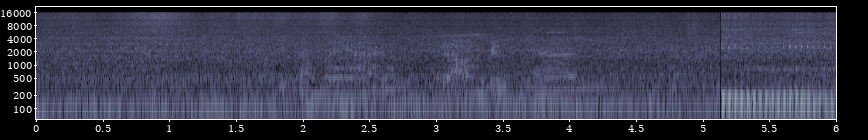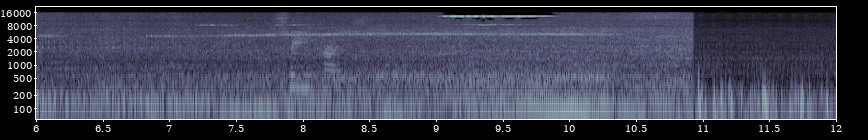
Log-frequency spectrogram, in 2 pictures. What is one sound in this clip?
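A motorcycle engine hums past on a street.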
